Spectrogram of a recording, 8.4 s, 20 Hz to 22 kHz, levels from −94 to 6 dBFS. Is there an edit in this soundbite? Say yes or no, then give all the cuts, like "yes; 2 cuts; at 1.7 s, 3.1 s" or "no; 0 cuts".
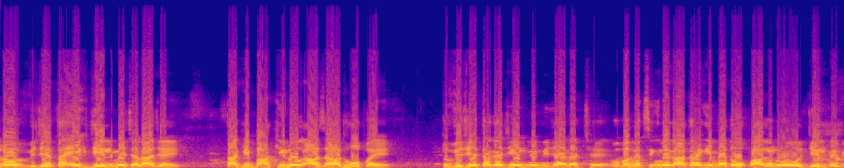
no; 0 cuts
